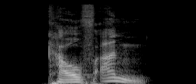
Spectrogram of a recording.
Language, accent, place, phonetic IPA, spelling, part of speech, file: German, Germany, Berlin, [ˌkaʊ̯f ˈan], kauf an, verb, De-kauf an.ogg
- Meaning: 1. singular imperative of ankaufen 2. first-person singular present of ankaufen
